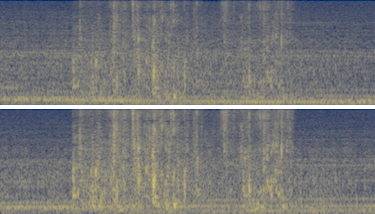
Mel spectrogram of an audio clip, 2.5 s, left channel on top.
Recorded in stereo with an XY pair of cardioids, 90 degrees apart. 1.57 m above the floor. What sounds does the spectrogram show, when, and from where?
0.5 s a splash: 55° right, 0.7 m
